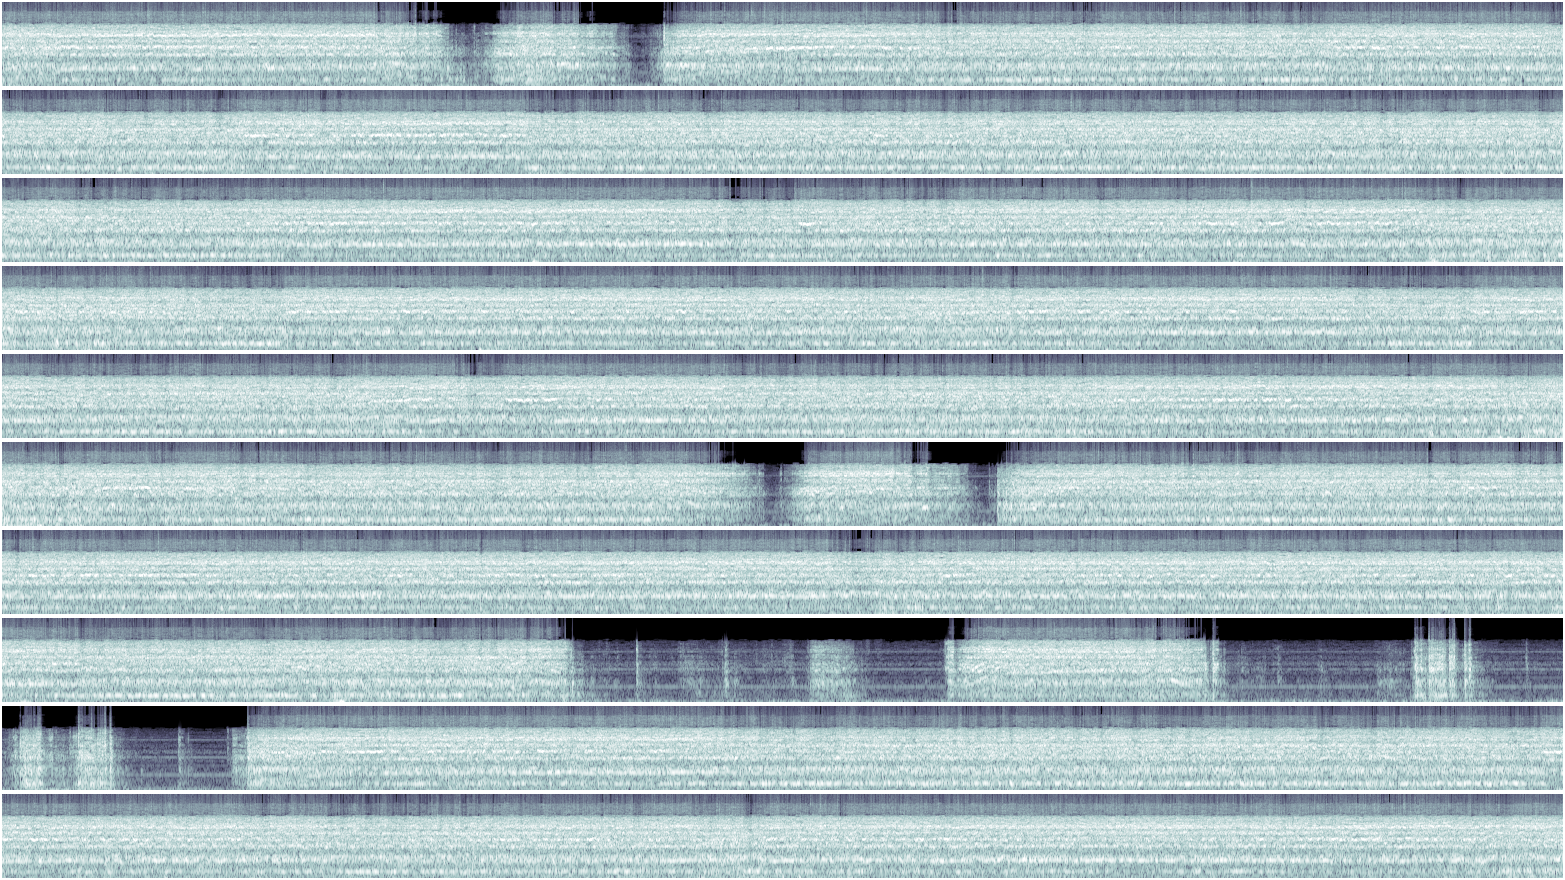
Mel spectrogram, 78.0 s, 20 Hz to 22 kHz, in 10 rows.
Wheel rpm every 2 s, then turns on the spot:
200, 90, 210, 230, 220, 210, 220, 210, 220, 220, 230, 210, 230, 230, 230, 220, 220, 220, 210, 210, 210, 90, 170, 220, 230, 230, 230, 220, 140, 50, 50, 30, 220, 210, 210, 230, 230, 230, 230.
42-44 60-62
